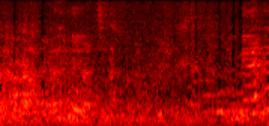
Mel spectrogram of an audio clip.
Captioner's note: audience laughs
